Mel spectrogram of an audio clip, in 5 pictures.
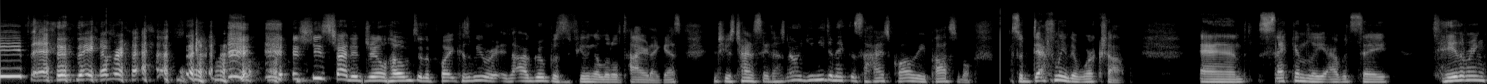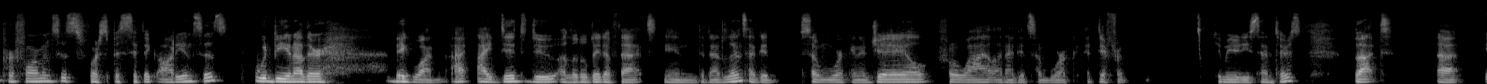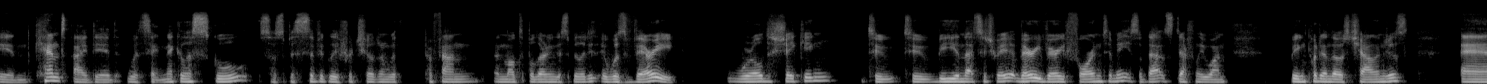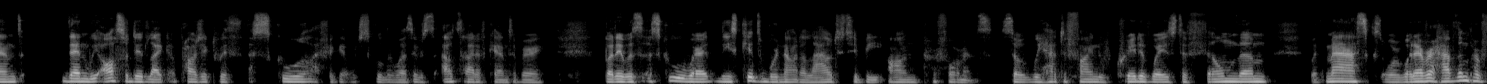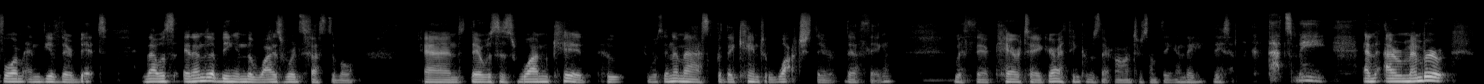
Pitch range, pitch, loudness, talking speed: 115-140 Hz, 125 Hz, -27 LUFS, 200 wpm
